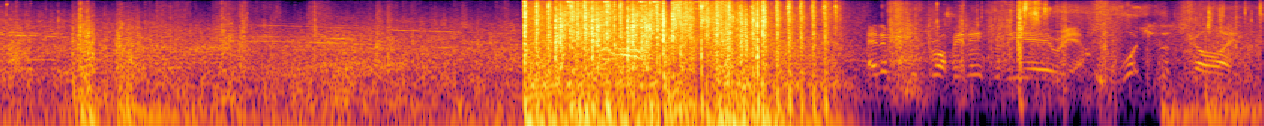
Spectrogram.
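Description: Dense video-game gunfire erupts in a loud, rapid burst of automatic shots and blasts lasting a couple of seconds, framed by quieter scattered shots and background game noise, with a voice talking around it.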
